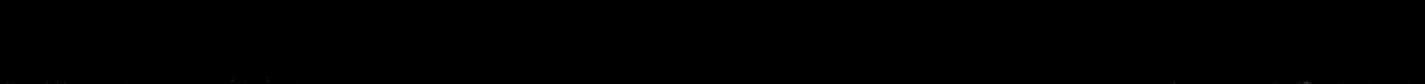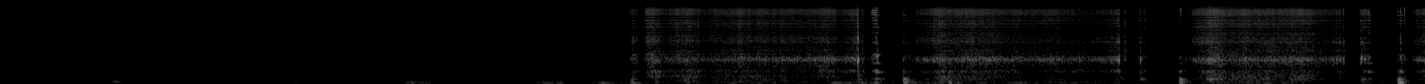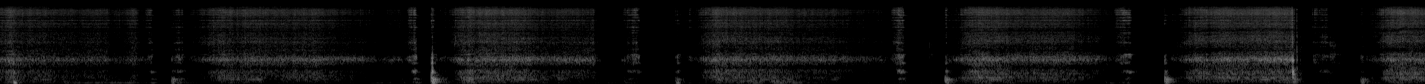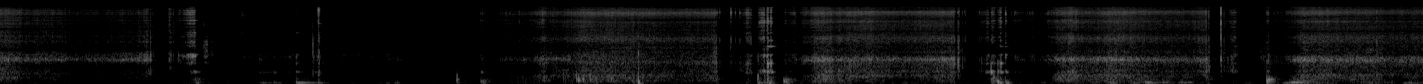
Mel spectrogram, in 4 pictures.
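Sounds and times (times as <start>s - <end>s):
tool scraping kinetic sand: 20.4s - 46.9s, 47.5s - 56.9s.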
